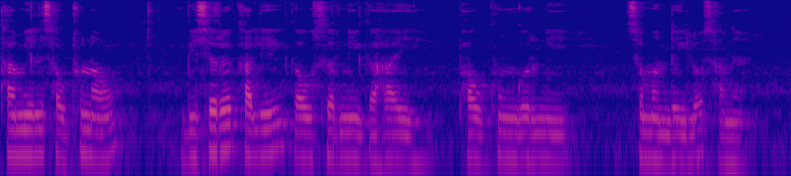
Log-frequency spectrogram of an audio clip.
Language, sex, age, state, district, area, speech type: Bodo, male, 45-60, Assam, Kokrajhar, rural, read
